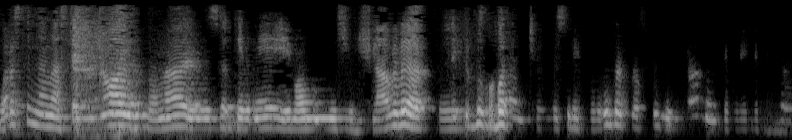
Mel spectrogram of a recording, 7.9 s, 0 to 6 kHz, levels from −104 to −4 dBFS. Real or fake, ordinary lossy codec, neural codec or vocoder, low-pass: fake; MP3, 24 kbps; codec, 16 kHz, 0.5 kbps, X-Codec, HuBERT features, trained on general audio; 5.4 kHz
